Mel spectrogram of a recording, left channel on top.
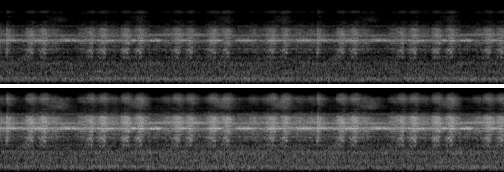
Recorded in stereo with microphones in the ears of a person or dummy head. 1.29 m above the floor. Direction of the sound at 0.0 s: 15° right (ahead or behind).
